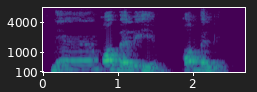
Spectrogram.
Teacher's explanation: ba merupakan huruf qalqalah tapi disebut dengan qalqalah sughra atau qalqalah yang tipis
